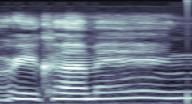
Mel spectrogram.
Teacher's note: Are you coming? The voice goes up at the end. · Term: rising, rising intonation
